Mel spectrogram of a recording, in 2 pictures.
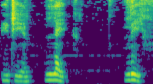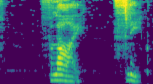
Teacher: tongue tip just touches the front of the gums and the sound passes through the side of the tongue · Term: light sound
